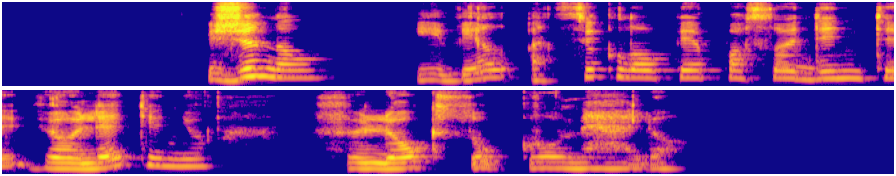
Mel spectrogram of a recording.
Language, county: Lithuanian, Kaunas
